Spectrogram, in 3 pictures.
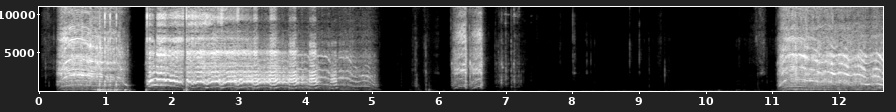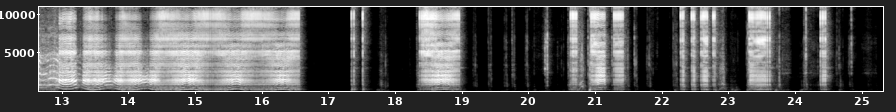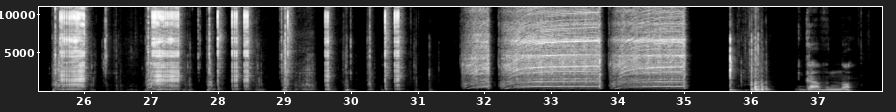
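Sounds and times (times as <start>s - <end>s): cordless drill motor running: 0.2s - 5.1s, 6.2s - 6.7s, 11.1s - 16.6s, 31.7s - 35.1s.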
